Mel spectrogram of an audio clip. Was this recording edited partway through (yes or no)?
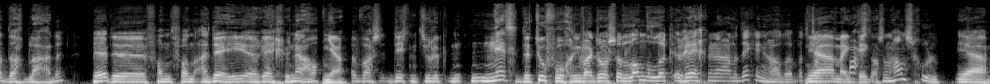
yes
